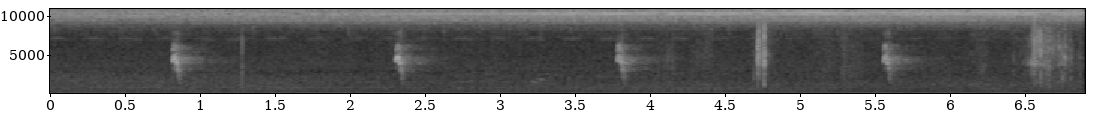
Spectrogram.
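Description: Outdoor ambience: a bird giving a short high call that falls in pitch, repeated about every second and a half, over a steady high insect buzz.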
